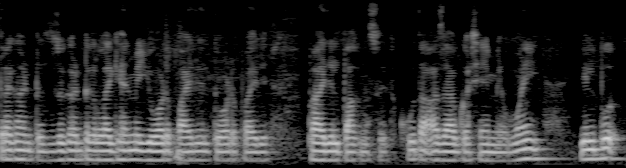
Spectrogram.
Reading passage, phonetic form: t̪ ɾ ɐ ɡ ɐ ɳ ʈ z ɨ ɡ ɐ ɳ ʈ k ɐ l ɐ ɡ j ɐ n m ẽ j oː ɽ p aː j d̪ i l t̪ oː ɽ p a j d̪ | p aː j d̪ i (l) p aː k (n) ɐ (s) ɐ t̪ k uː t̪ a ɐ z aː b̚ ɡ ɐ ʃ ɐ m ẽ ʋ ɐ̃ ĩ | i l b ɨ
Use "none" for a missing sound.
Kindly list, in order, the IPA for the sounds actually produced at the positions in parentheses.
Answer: l, n, s

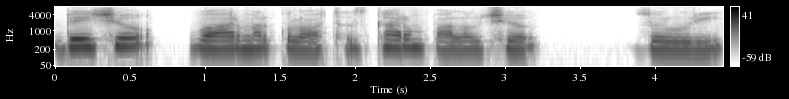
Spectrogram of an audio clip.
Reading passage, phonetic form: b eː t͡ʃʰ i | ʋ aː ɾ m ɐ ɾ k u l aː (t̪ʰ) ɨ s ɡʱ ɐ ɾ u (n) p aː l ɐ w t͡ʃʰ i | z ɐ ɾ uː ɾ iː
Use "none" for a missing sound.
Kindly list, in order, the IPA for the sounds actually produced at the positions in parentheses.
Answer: t̪ʰ, m

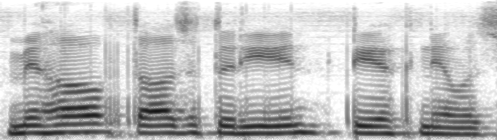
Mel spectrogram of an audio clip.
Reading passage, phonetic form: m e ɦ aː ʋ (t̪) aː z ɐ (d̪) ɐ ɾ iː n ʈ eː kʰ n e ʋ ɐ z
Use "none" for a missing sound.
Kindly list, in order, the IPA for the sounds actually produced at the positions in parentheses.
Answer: t̪, t̪

